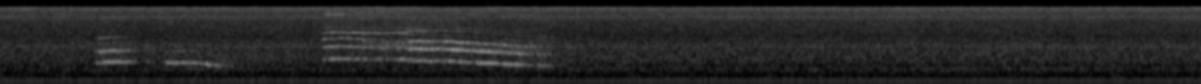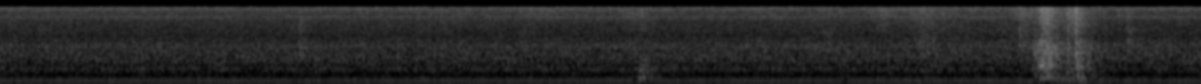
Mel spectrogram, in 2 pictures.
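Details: Kitten brother and sister crying indoors, scared on a cat tower they managed to climb but cannot get down from: a short meow, then a longer plaintive meow sliding downward, followed by quiet room hum and a soft knock near the end.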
